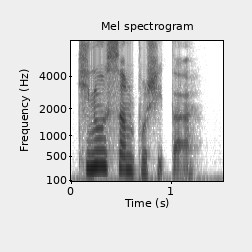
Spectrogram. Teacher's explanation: instead of adding ka at the end, you just use a rising intonation, just like we often do in English.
